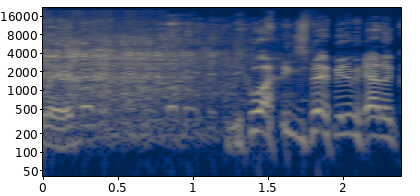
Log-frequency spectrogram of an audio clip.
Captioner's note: laughter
